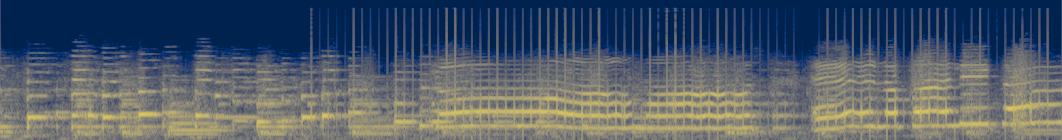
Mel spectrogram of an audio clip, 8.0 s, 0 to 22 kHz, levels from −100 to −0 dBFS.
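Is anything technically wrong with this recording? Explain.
Yes. From 2.34 s to 7.86 s there are periodic USB or driver dropouts: every 63.5 ms a sliver of roughly half a millisecond is skipped as something blocks the driver, about a hundred times. It sounds like steady ticking, and the waveform shows regularly spaced splice discontinuities with vertical lines on the spectrogram.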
